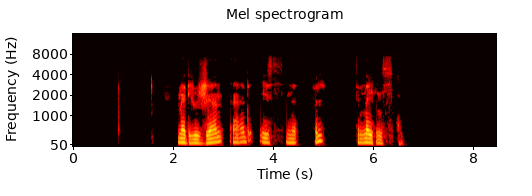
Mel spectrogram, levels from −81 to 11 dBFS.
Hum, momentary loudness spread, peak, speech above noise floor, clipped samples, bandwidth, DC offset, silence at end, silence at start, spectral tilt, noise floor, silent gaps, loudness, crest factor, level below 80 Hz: none; 12 LU; -6 dBFS; over 67 dB; under 0.1%; 7.6 kHz; under 0.1%; 1.9 s; 2.1 s; -8 dB/octave; under -90 dBFS; 4.65-4.77 s, 5.18-5.64 s; -24 LUFS; 20 dB; -62 dBFS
